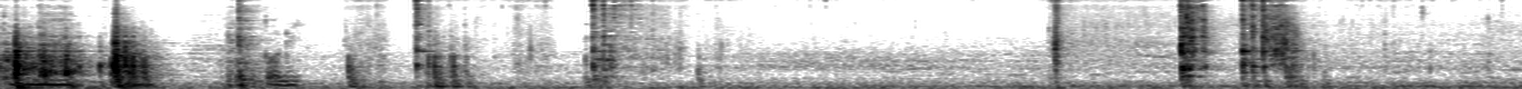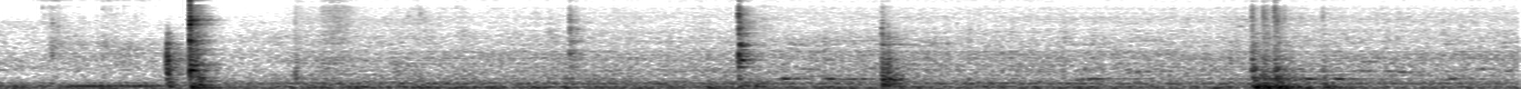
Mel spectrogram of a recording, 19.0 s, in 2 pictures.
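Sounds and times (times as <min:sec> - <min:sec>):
spoon knocking and scraping dishes: 0:00.0 - 0:04.6, 0:10.5 - 0:10.9
faint frying sizzle: 0:02.2 - 0:19.0.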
